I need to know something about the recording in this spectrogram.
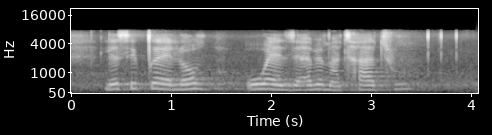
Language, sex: Zulu, female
